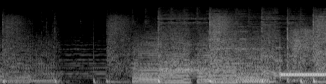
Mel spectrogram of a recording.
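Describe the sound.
A cell phone rings with an electronic tune of short, steady, clear tones in a repeating pattern that grows a little louder near the end.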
